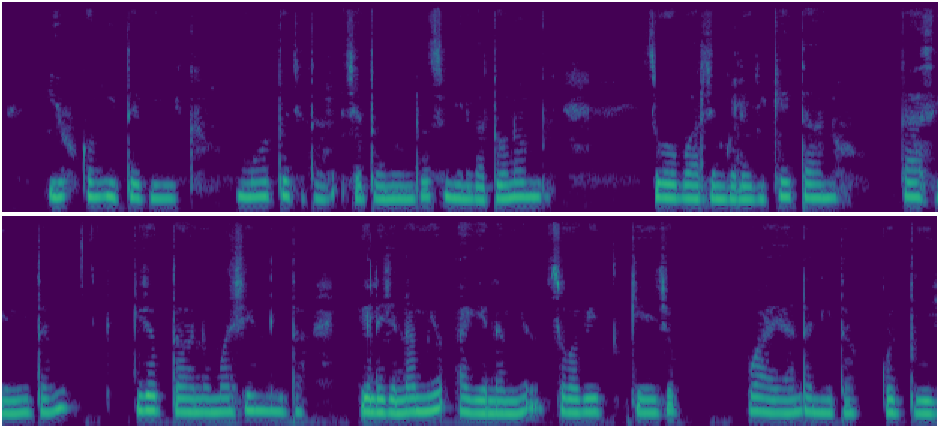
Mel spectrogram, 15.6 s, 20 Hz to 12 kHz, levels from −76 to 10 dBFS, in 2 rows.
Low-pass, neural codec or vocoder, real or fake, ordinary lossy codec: 10.8 kHz; none; real; AAC, 32 kbps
